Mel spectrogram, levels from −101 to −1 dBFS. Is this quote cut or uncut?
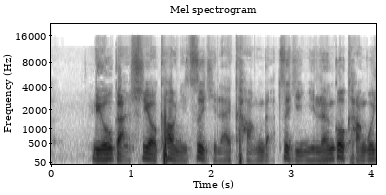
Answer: cut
